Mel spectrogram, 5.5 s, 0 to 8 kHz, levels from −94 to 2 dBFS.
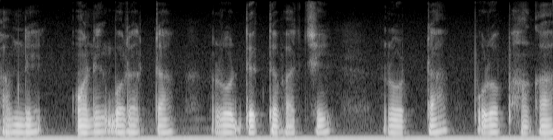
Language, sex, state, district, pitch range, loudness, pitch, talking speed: Bengali, male, West Bengal, Purulia, 105-110 Hz, -19 LUFS, 105 Hz, 120 wpm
